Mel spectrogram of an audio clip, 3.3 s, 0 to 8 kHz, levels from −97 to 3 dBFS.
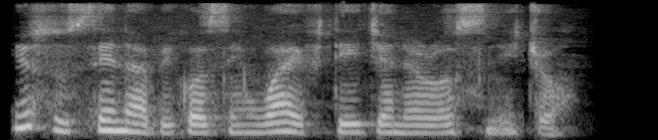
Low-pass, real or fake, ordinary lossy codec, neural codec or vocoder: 7.2 kHz; real; AAC, 32 kbps; none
